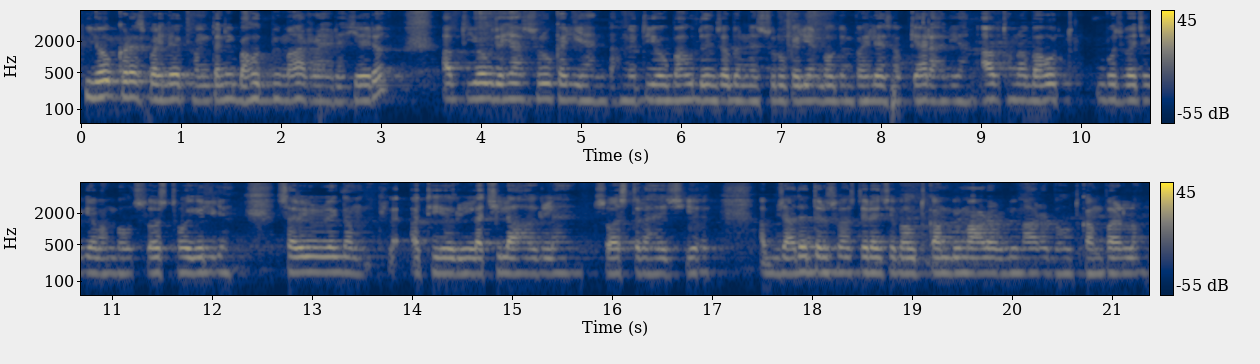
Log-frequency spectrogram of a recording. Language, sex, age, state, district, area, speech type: Maithili, male, 18-30, Bihar, Begusarai, rural, spontaneous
